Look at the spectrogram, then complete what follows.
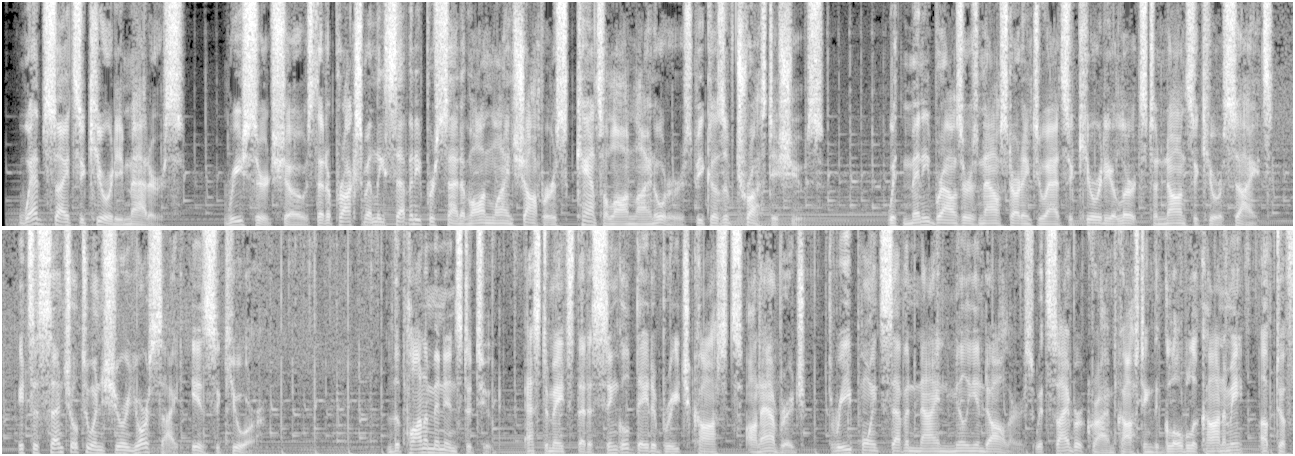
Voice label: american corporate

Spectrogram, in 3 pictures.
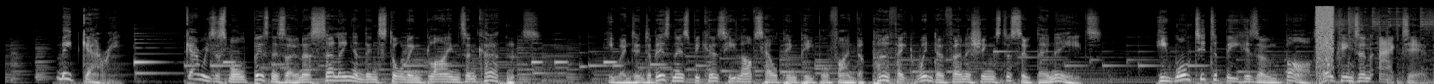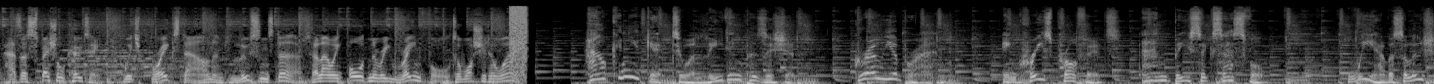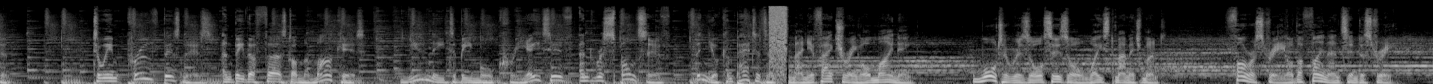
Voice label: video corporate informal

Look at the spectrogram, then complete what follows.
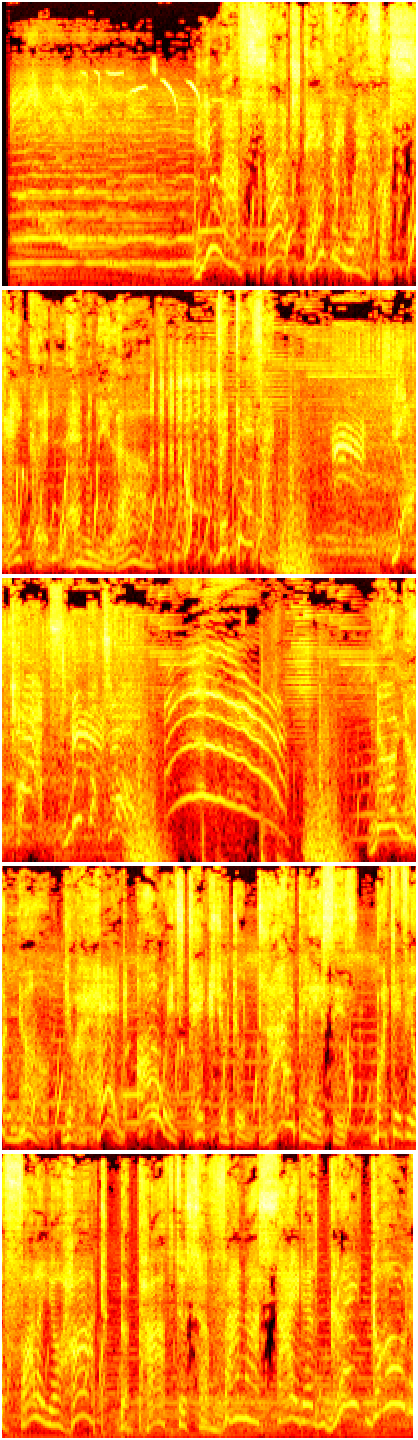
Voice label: eastern guru

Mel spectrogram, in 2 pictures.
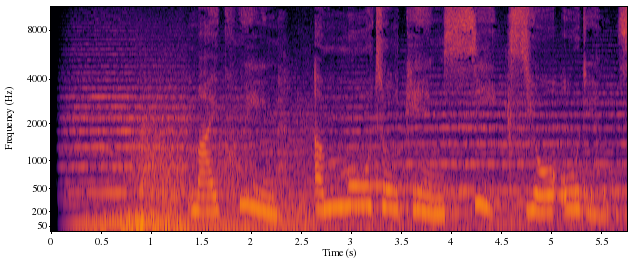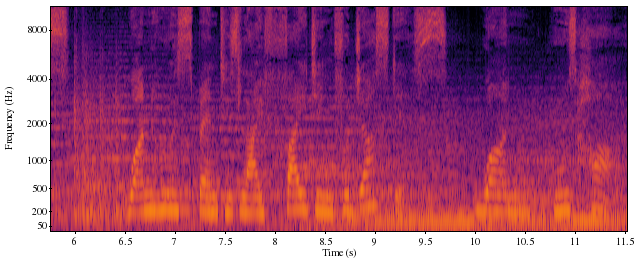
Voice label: character

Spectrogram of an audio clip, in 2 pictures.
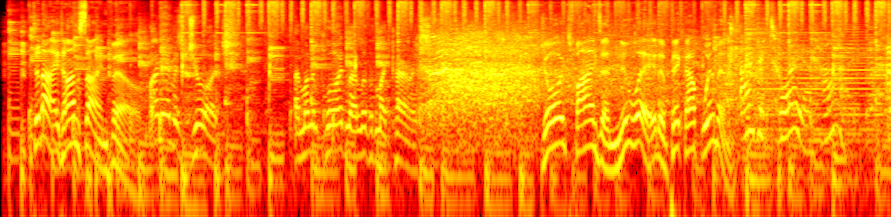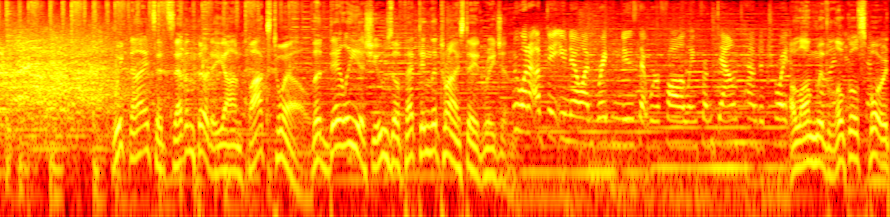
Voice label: american tv and radio promo, demos

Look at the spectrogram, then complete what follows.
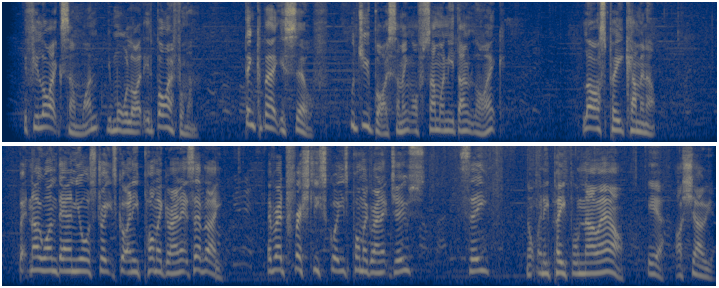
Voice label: mockney cockney market trader

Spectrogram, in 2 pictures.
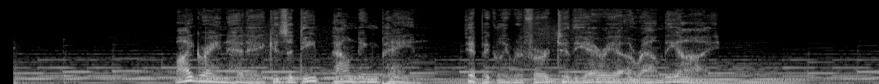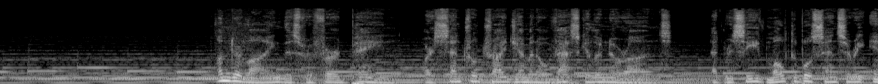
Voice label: american male corporate

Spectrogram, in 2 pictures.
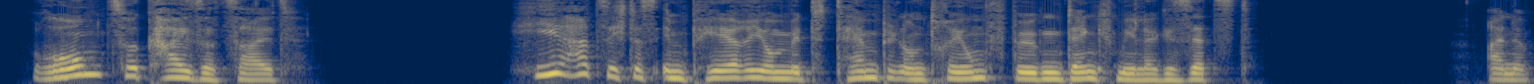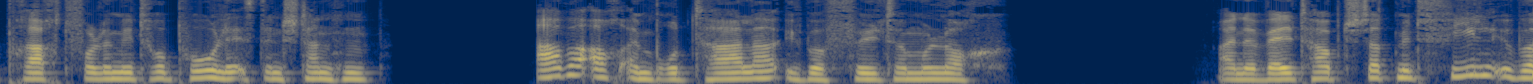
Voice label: german narration

